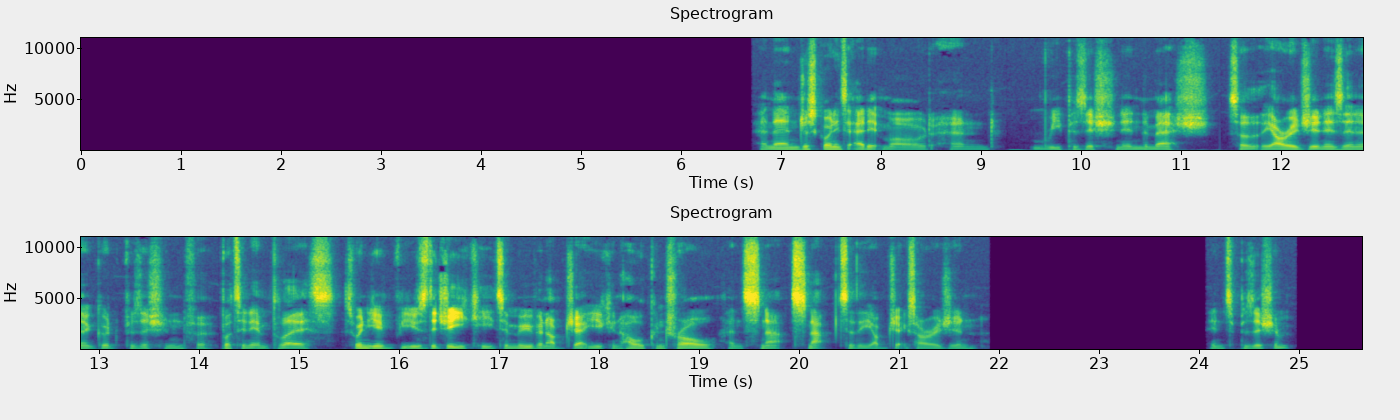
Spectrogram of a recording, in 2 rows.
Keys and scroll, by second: 1.9 a, 3.0 g, 6.5 Tab, 7.8 g, 9.9 s, 13.3 d, 14.2 o, 14.2 s, 19.2 alt+d, 20.2 s, 21.8 g, 22.9 ;, 24.8 r.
